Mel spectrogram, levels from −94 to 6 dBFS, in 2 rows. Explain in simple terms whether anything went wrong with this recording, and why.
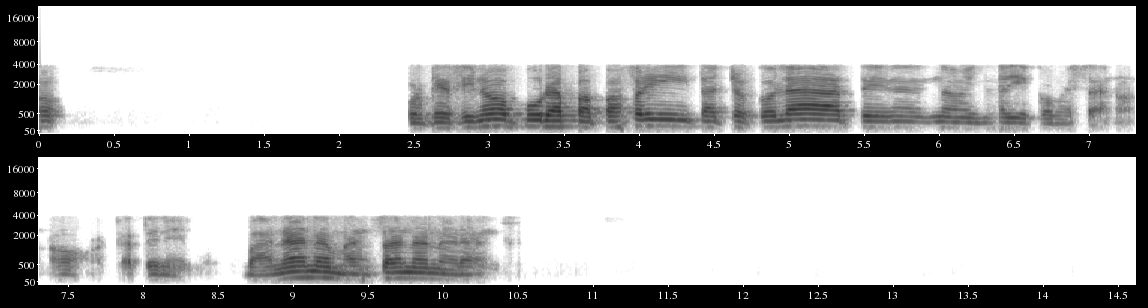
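Four short hiccups interrupt the speech, at 3.83, 6.31, 9.41 and 13.69 s. That's VoIP packet loss concealed by the speech codec: bits of the call went missing, so the Speex decoder filled each gap by stretching the last sound into a brief, fading buzz.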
